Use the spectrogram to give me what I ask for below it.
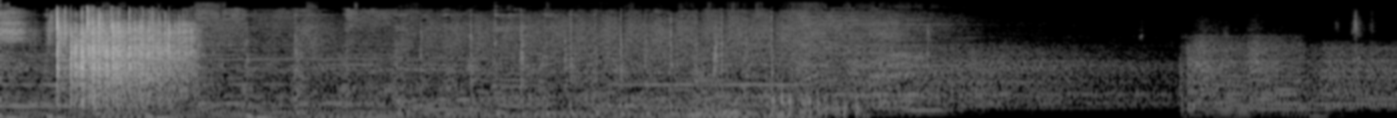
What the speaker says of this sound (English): And I'll roll that, and I'll roll my dice.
